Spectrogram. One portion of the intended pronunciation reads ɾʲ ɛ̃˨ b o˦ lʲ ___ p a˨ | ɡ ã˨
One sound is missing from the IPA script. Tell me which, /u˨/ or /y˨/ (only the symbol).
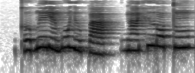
u˨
